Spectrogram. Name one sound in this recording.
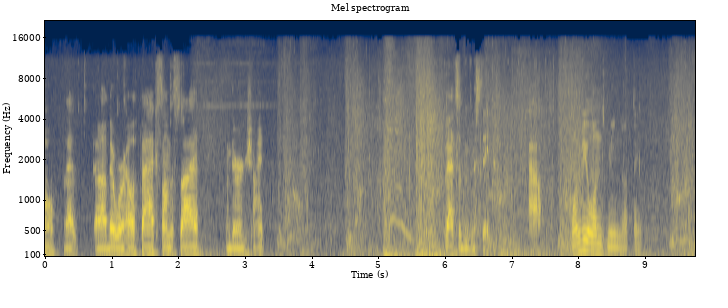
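Game spell effects zap and crackle in a fight.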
